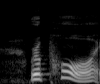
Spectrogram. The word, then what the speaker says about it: rapport: floor the same building Rapport is an ability to communicate well with another person note that Rapport is pronounced with a silent T rapport and camaraderie is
